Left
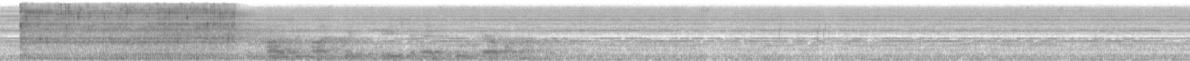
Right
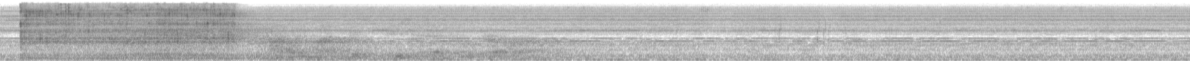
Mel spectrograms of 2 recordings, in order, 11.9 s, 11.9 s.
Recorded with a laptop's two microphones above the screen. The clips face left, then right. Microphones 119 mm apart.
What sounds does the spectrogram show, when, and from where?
0.2 s frying: 5° left (ahead or behind), 1.8 m
2.5 s a man speaking: 75° left (ahead or behind), 3 m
